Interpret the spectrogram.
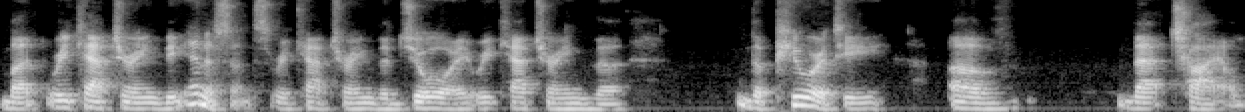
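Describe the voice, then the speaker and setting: With fairly even intonation, a man talks at a very slow pace, leaving long, frequent pauses. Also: medium pitch for a man. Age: 70s. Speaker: author. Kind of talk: interview. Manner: halting.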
